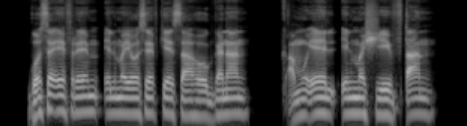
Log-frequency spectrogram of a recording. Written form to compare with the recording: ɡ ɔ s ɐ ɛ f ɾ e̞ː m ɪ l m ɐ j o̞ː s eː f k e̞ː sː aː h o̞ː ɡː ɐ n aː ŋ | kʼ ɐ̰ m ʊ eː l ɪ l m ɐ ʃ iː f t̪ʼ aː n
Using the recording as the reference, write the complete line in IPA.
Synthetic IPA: ɡ ɔ s ɐ ɛ f ɾ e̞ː m ɪ l m ɐ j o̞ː s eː f k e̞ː sː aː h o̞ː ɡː ɐ n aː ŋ | kʼ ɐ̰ m ʊ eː l ɪ l m ɐ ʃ iː f t̪ʼ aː n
